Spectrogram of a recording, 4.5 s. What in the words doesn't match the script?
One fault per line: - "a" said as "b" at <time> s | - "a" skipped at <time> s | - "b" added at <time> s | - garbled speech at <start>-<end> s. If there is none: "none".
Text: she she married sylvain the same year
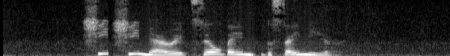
none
